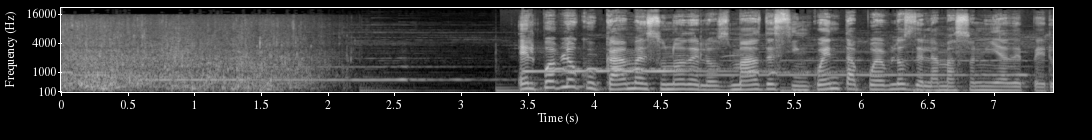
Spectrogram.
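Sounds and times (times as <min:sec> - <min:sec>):
rushing river water: 0:00.0 - 0:02.3
speech: 0:03.4 - 0:07.4.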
